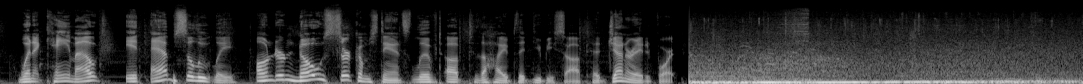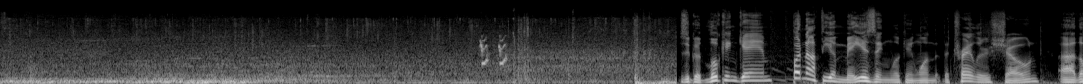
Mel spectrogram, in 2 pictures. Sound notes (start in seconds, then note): 6.9 passersby chattering; 6.9 traffic whirring; 10.4 rain pattering; 15.6 car beeping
